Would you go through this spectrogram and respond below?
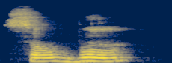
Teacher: Alright, so remember what we told. ON before a consonant gives you a nasal sound on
